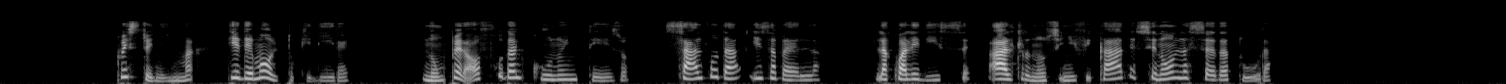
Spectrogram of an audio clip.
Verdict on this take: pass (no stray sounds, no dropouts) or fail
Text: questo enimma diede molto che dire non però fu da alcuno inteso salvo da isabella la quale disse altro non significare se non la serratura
pass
